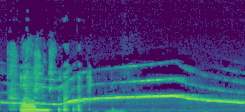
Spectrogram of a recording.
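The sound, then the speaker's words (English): A police car siren wails loudly in one long, steady tone that slowly climbs in pitch and then glides back down, following a brief burst of voice at the start. “The police are almost at your door.”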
